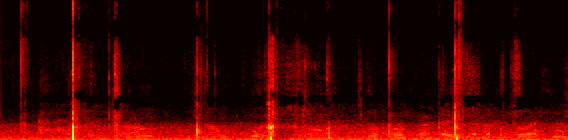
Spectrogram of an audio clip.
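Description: Sharp pocks of a pickleball paddle hitting a plastic pickleball, with the ball bouncing on the hard court: three loud strikes about a second and a half apart and a few fainter taps between.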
